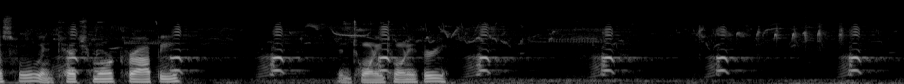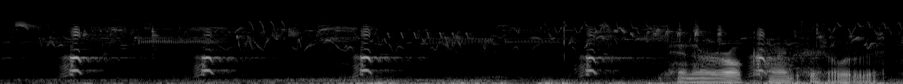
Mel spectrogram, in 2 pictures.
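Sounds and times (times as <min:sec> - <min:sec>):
bird honking: 0:00.0 - 0:07.6, 0:08.2 - 0:10.2, 0:10.9 - 0:11.5, 0:12.5 - 0:13.1, 0:14.8 - 0:15.3, 0:16.4 - 0:17.2
songbirds chirping: 0:00.0 - 0:18.0.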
